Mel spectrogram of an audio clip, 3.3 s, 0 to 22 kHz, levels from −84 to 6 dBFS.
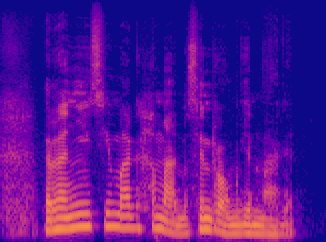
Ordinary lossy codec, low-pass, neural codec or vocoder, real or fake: none; none; codec, 44.1 kHz, 3.4 kbps, Pupu-Codec; fake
